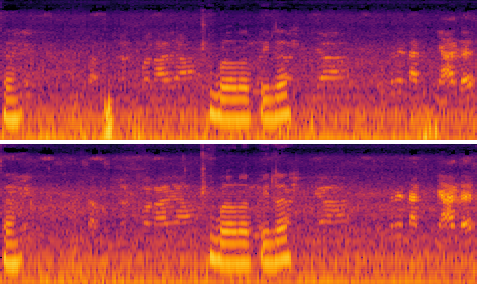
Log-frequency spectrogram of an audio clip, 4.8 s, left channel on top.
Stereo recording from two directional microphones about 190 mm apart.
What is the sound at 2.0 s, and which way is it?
Speech, 5° left (ahead or behind).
